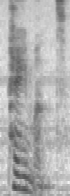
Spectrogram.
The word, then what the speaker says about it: payment: So here the stress is on the first syllable, pay, payment.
